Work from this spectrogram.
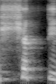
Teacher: क जो है हलंत के रूप में है, स्वर रहित है, त पूरा है और उसके साथ अ की ध्वनि जुड़ी हुई है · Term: कत संयुक्त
